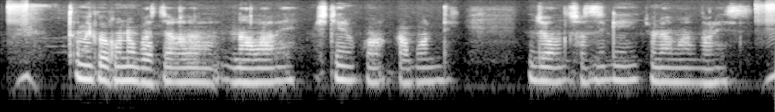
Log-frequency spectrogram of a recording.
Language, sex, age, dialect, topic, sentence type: Bengali, male, 18-24, Western, agriculture, statement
